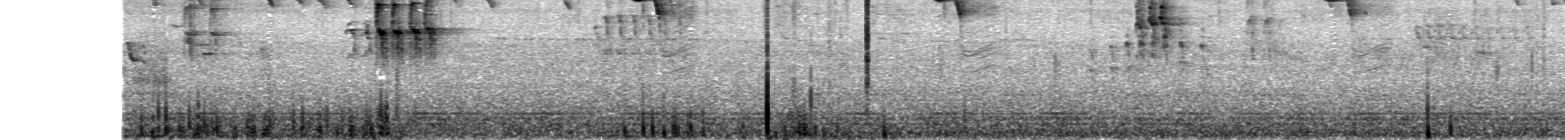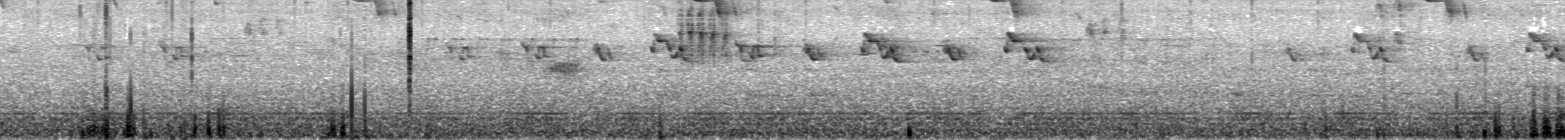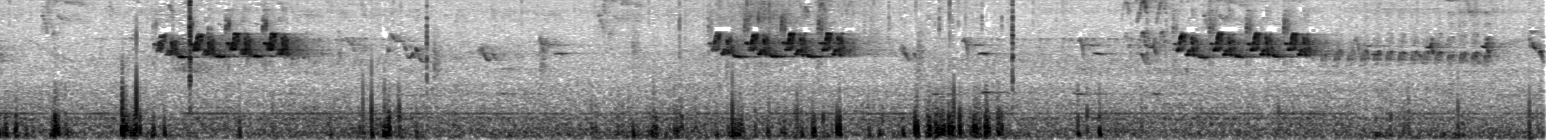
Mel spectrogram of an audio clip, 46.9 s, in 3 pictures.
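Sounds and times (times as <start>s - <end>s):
low microphone rumbles: 1.2s - 9.5s, 28.9s - 44.2s
small birds singing: 1.2s - 46.8s.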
